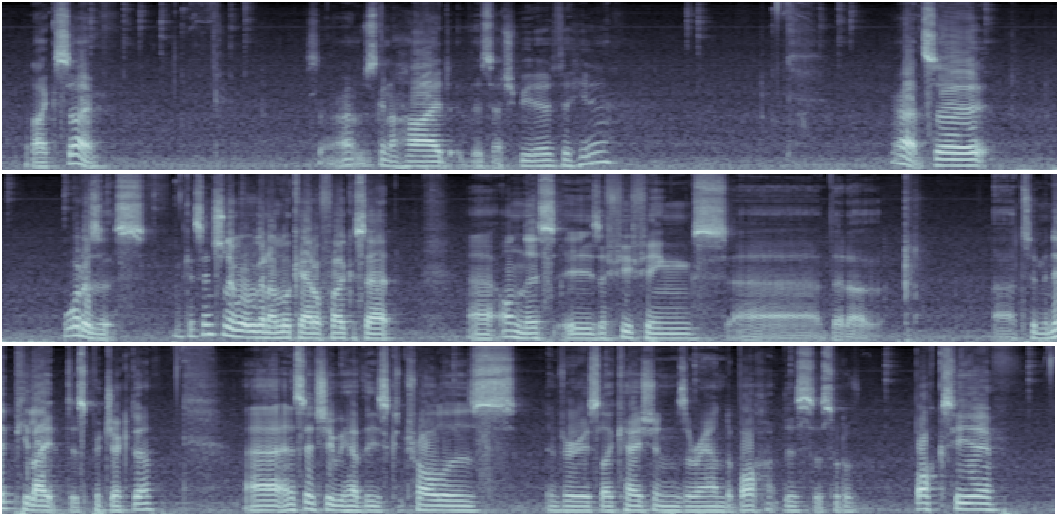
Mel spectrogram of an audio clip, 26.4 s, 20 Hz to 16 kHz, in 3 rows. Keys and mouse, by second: 0.8 alt+right click, 1.1 alt+click, 1.5 alt+middle click, 1.9 alt+right click, 5.7 click, 6.4 alt+middle click, 6.8 alt+right click, 7.1 alt+click, 7.6 alt+right click, 8.9 alt+click, 9.4 alt+right click, 9.7 alt+click, 10.2 alt+middle click, 10.8 alt+click, 13.3 ctrl+2.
